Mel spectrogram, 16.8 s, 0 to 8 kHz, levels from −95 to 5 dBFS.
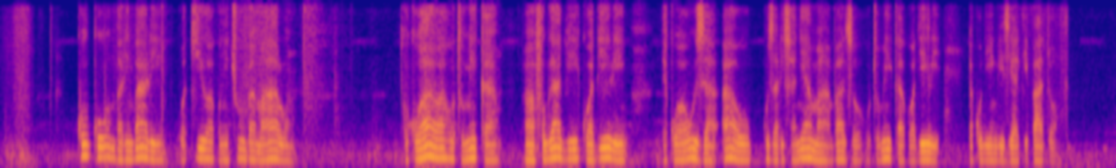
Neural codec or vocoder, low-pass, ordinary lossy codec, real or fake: codec, 16 kHz in and 24 kHz out, 1 kbps, XY-Tokenizer; 7.2 kHz; Opus, 24 kbps; fake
